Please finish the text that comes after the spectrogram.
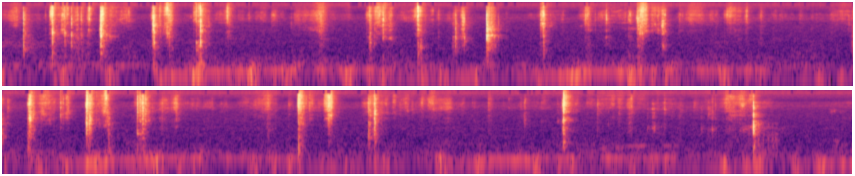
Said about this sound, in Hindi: आज मैं सारे कार्ड एक साथ शफ़ल करूँगी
